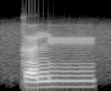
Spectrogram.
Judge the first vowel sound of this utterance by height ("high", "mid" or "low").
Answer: low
